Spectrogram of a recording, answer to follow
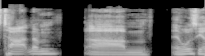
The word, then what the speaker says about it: Tottenham: Angeles AC Milan Paris Tottenham I like you pronouncing these names it's funny did I did I not do any of them right um you say Tottenham Tottenham Real Madrid it's Tottenham um and what was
